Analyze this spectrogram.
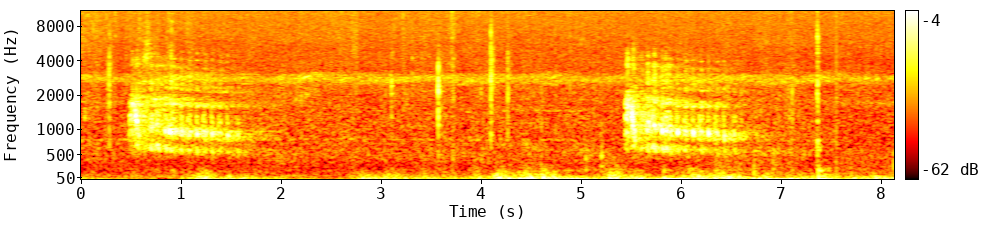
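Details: Wild turkey gobblers in Tennessee on the opening day of turkey season, gobbling before daylight: two loud, rattling, downward-sliding gobbles about five seconds apart, with faint small-bird chirps and soft rustling in the background.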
